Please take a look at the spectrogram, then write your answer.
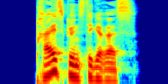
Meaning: strong/mixed nominative/accusative neuter singular comparative degree of preisgünstig
- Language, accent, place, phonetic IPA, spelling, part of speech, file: German, Germany, Berlin, [ˈpʁaɪ̯sˌɡʏnstɪɡəʁəs], preisgünstigeres, adjective, De-preisgünstigeres.ogg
